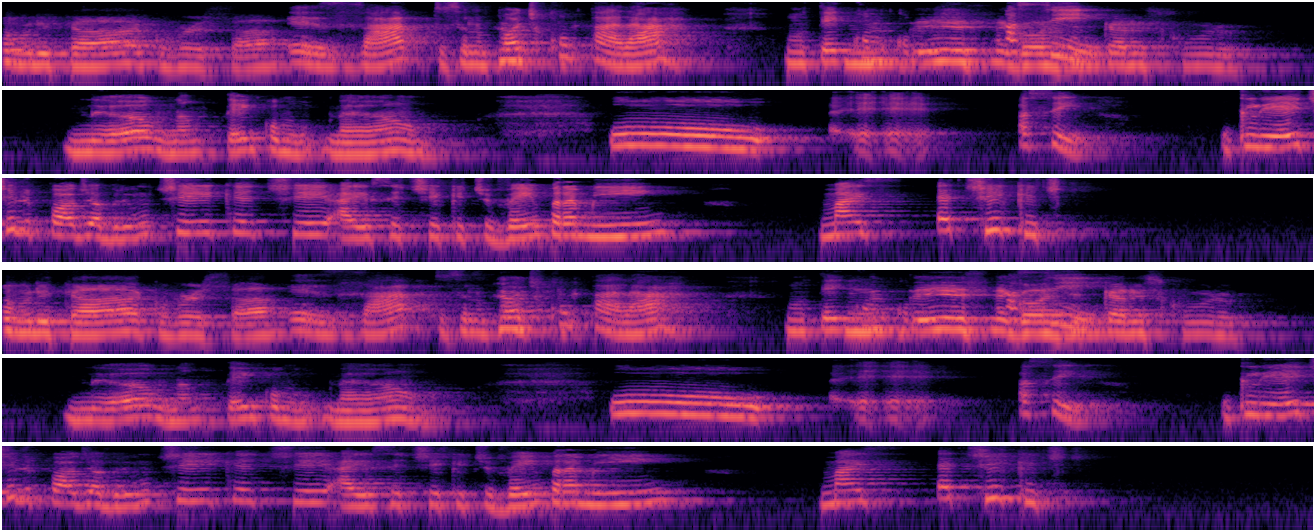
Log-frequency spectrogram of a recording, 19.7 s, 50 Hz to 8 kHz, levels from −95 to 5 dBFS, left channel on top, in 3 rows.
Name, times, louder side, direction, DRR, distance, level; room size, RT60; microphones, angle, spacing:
voice 1, 0.0-1.4 2.5-2.9 4.2-6.2, right 2 dB, 85° right, 6 dB, 1.8 m, -31 dB
voice 2, 1.4-3.4 3.9-4.5 5.2-5.5 6.9-8.7 9.1-10.4 10.7-11.2 11.6-12.0 12.7-16.5 17.2-17.5 17.8-18.4, left 3 dB, 80° left, 10 dB, 1.3 m, -31 dB
26.0 x 16.0 x 3.2 m, 0.72 s
head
